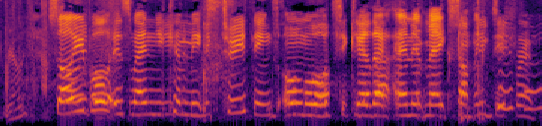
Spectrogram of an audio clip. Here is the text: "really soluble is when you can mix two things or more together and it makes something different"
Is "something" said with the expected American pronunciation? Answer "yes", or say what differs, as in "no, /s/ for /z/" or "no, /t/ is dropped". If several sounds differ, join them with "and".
yes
